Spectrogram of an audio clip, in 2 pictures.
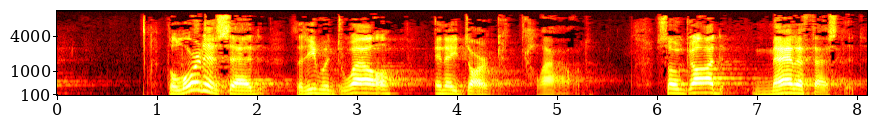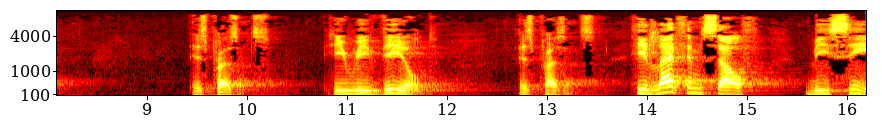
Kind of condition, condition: setting, large echoing room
